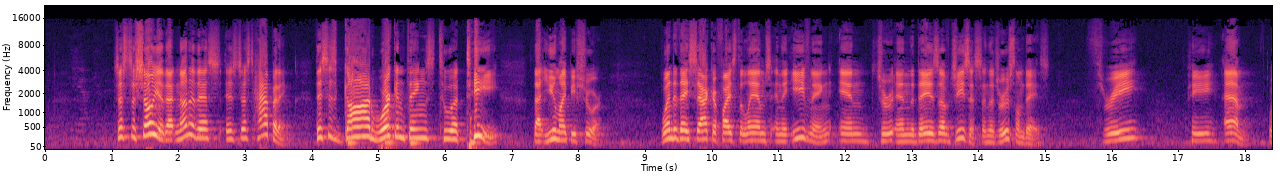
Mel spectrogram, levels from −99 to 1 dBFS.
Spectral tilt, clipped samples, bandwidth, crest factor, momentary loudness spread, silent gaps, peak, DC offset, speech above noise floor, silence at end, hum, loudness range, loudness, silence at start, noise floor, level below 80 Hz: -4 dB/octave; under 0.1%; 16 kHz; 16 dB; 14 LU; none; -4 dBFS; under 0.1%; 33 dB; 0 s; none; 7 LU; -19 LUFS; 1.05 s; -52 dBFS; -48 dBFS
